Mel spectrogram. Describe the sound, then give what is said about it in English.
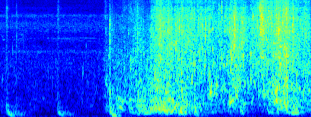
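Water sloshes and splashes, starting with a few soft knocks and then swelling into a steady, fairly loud churning of disturbed water as a man hops out of a small inflatable dinghy into the water beside a wall to set dynamite. “hops out of an inflatable dinghy into the water beside the wall to set some dynamite.”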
